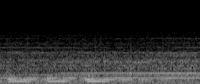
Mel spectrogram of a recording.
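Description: Dramatic background score: a held chord with a few short low notes in the first second.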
